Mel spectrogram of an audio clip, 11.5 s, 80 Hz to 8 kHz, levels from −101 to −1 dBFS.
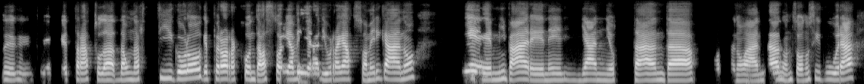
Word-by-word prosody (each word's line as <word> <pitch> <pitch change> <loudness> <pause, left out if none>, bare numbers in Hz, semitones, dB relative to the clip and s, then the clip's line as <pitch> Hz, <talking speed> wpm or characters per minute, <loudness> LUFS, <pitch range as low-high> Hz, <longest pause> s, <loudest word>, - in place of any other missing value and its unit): c 180 -2 -5 0.6
che - - -8
è 185 - -16
tratto 190 -1 -2
da 180 0 +4
da 180 +2 -2
un 190 +1 -5
articolo, 220 +2 -1
che 200 - -4
però 205 0 +4
racconta 195 -2 -1
la - - +4
storia 195 0 0
vera 190 -2 -1
di 180 - -8
un 180 - -2
ragazzo 200 0 0
americano 200 +5 +1 0.6
che 205 -4 +2
mi 195 +3 -6
pare 185 -3 +3
negli 175 0 -9
anni 180 -1 -1
'80, 175 0 +2 0.2
forse 170 - -20
'90, 165 +3 +1
non 185 -1 -7
sono 175 -1 -4
sicura, 195 +1 0
190 Hz, 150 wpm, -22 LUFS, 180-200 Hz, 0.6 s, da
